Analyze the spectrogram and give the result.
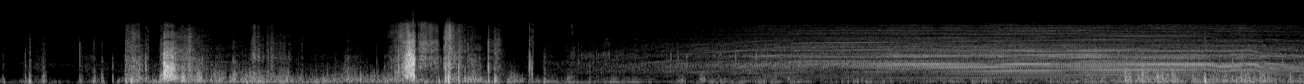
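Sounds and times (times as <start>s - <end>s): car engine revving hard: 5.7s - 13.0s.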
